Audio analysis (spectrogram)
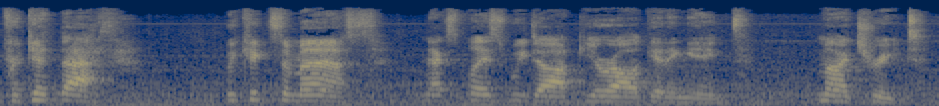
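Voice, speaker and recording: Game role: actress as brash, sarcastic female instructor, foul-mouthed swagger, mid pitch, noisy ambience. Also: unhurried, lightly acted. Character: brash, tough, foul-mouthed young woman biotics instructor. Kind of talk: video game voice acting.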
